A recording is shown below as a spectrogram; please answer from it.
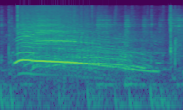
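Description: One loud, long shout from a single voice, falling steadily in pitch for nearly two seconds, over the DJ's music playing for the breakdance battle.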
